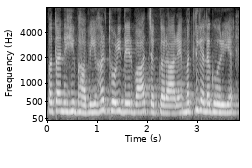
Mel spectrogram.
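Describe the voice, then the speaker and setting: Sulky, innocent young bride for an audiobook romance, played by a woman narrator: high, slow and sweet; hall echo. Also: flat delivery, a little mellow, natural voice. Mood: weary. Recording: long hall reverb.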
